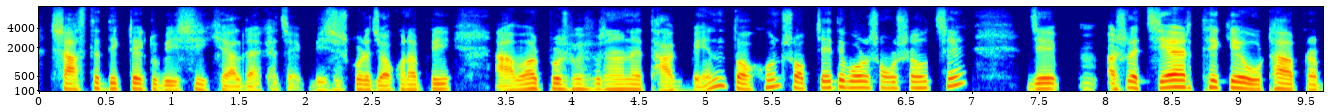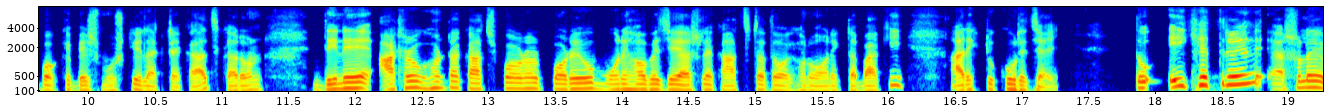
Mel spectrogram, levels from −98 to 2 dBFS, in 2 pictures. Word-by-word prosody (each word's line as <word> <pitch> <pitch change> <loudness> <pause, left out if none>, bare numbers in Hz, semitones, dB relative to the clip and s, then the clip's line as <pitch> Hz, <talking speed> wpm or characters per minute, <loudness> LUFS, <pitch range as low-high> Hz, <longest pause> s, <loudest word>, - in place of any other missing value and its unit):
স্বাস্থ্যের 140 +1 +1
দিকটা 150 0 -2
একটু 130 0 -6
বেশি 115 +4 -5
খেয়াল 100 -2 -2
রাখা 95 +2 -10
যায়। - - -10
বিশেষ 115 +2 -8
করে 130 -2 0
যখন 110 +4 -1
আপনি 135 +3 -3 0.5
আবার 130 +6 +3
পেশায় 135 -1 -1
থাকবেন 110 +7 -3 0.2
তখন 135 +9 0
সবচাইতে 175 +5 +1
বড় 175 0 +4
সমস্যা 160 +1 -1
হচ্ছে 190 +6 -3 0.6
যে 145 - +5 0.3
উ 150 - -13 0.2
আসলে 140 +5 +2
chair 185 +2 +8 0.2
থেকে 180 -1 +2 0.2
ওঠা 145 +3 -1
আপনার 125 -2 -4
পক্ষে 105 - -2
বেশ 115 - -3
মুশকিল 115 +2 -5
একটা 100 - -8
কাজ। - - 0
কারণ 110 +3 -1 0.5
দিনে 150 +4 +6 0.3
১৮ 170 +7 +2
ঘণ্টা 170 +1 0
কাজ 145 -1 +2
করার 150 -1 +1
পরেও 145 +2 +4 0.2
মনে 135 0 0
হবে 135 0 +2
যে 130 - +2
আসলে 125 +2 -3
কাজটা 110 +3 -3
তো - - -4
এখনও 115 +1 -7
অনেকটা 110 0 -5
বাকি, 110 - -2 0.5
আরেকটু 120 +3 0
করে 130 -3 +3
যাই। - - -5 0.6
তো - - +4 0.3
এই 220 - +4
ক্ষেত্রে 250 +1 +7 0.4
আসলে 170 +7 +2
135 Hz, 170 wpm, -23 LUFS, 120-160 Hz, 0.6 s, chair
